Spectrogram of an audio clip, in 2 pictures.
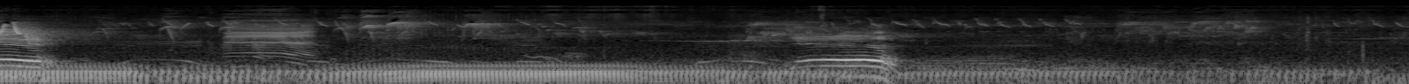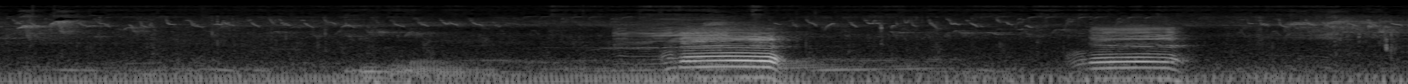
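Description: Cattle mooing: a few long, separate moos spread out with pauses between them. The loudest come about a third of the way in and twice near the end.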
